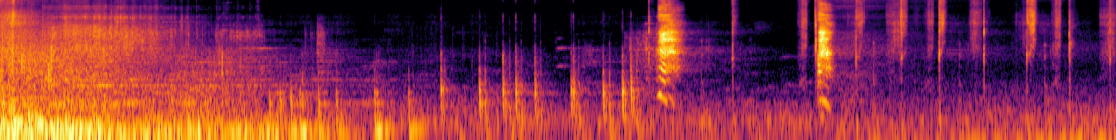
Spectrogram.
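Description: Confringo fire-blast spell in Hogwarts Legacy: a loud, booming burst at the start that rumbles and fades over a few seconds, followed by scattered sharp crackles and clicks.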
